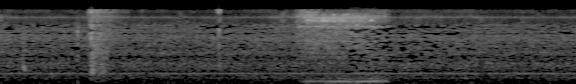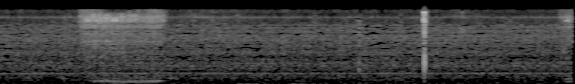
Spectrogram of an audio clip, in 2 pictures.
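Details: Sleeping dog, filmed with a Flip Video camcorder: two low rumbling snores about four seconds apart over steady hum; snoring.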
